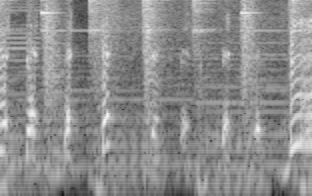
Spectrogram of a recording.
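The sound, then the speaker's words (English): Clucking of a chicken, a few short, bright bursts over a steady musical backing with no talk. “Hi there, Mrs. Chicken.”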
